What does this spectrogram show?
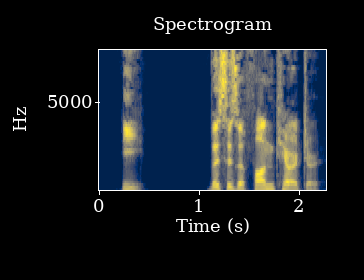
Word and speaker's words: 议: In today's video, we'll teach you the Chinese character for proposal, pronunciation. Yi.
